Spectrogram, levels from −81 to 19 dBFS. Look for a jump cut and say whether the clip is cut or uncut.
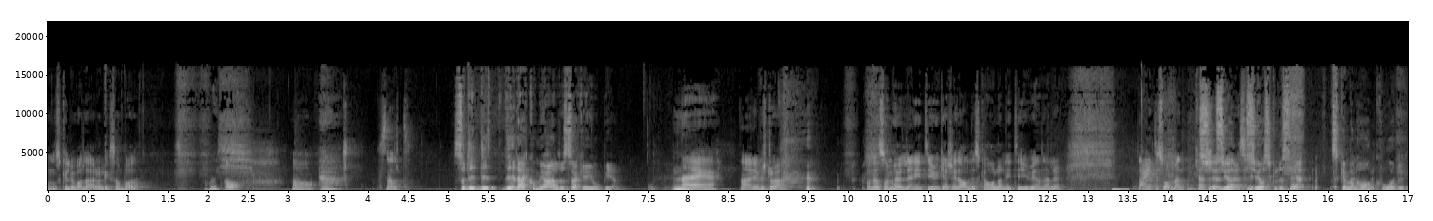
cut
